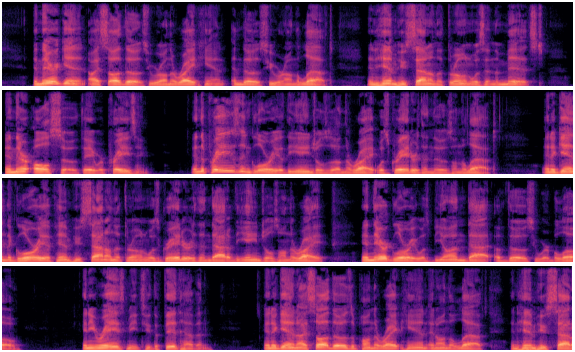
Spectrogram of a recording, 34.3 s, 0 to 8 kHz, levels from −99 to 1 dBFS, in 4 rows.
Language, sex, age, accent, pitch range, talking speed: English, male, 40-59, American, 85-110 Hz, 195 wpm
